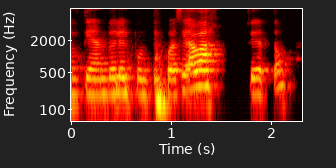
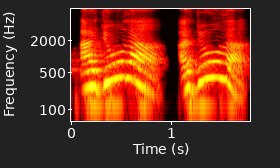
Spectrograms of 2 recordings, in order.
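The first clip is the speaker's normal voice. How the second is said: high, loud call for help; exclaimed cry for help; 5 semitones higher, 6 dB louder, much slower than usual. Shown as a demonstration. Teacher demonstrating Pepita's exclamation, a loud cry. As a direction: cry out Ayuda like Pepita in trouble. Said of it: "hacemos la entonación".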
